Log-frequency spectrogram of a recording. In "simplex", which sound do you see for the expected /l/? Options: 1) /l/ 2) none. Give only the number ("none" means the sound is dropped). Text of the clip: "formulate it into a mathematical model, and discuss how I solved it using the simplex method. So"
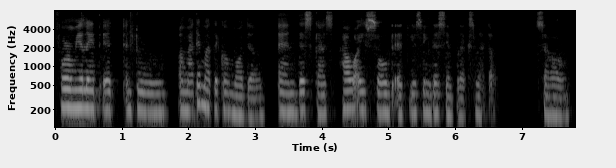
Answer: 1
